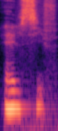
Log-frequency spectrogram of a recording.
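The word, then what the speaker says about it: elif: chose de nouveau et ça s'appelle le lcif mais ça s'écrit l ihf ça veut dire sinon si et on va dire si j'ai 17 ans vous êtes presque majeur sinon l ihf sinon si j'ai 18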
